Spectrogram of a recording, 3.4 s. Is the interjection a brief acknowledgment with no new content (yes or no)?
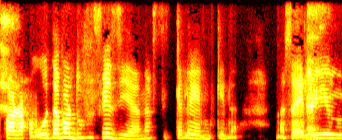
yes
